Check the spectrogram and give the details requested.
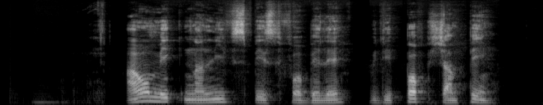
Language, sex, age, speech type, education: Nigerian Pidgin, male, 30-45, spontaneous, tertiary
